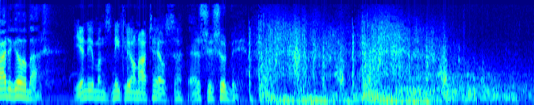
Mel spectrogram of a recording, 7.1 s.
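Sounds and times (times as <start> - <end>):
speech: 0.0 - 3.8
booming cannon fire from a shore battery at a sailing ship: 3.3 - 7.1.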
